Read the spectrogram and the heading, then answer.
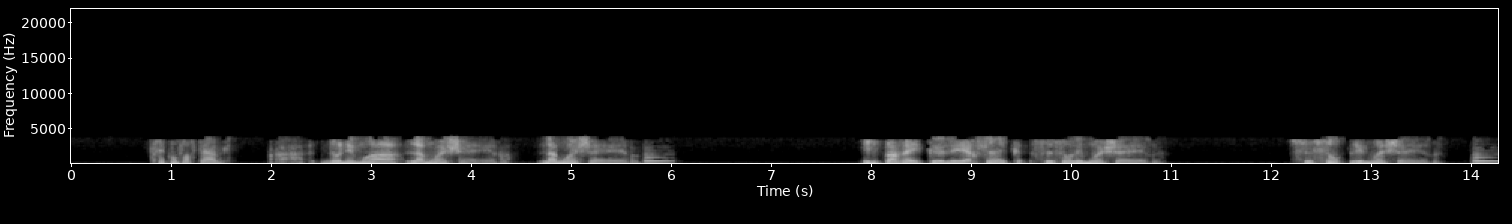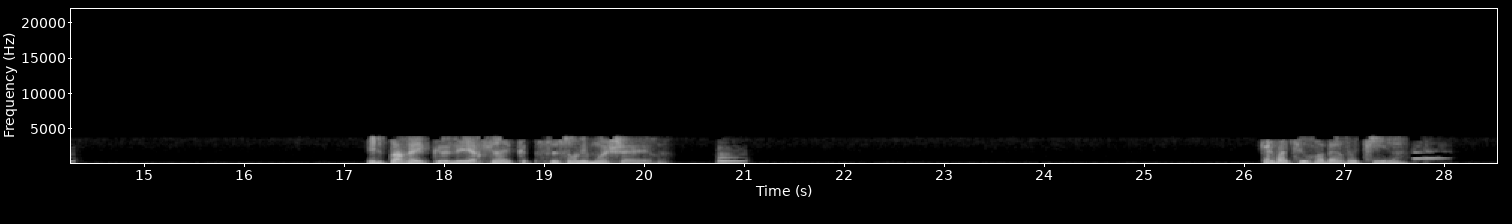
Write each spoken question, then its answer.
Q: Quelle voiture Robert veut-il?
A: La moins chère.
